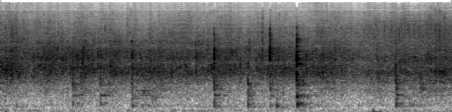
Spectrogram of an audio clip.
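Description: About two cups of onion fry in a pan for chicken coconut masala, with a steady sizzle underneath and a series of sharp scraping stirs every second or so, close and clear, with no one talking.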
